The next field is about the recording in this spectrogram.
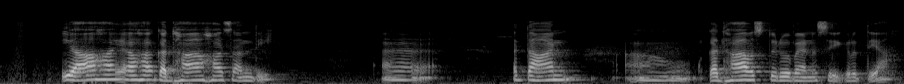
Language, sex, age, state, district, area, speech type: Sanskrit, female, 45-60, Kerala, Thrissur, urban, spontaneous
